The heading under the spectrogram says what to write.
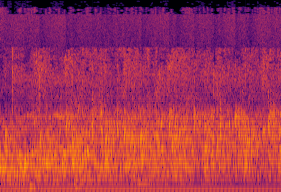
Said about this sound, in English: She's from Hampton, but we're newlyweds. Oh, y'all are supposed to clap.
